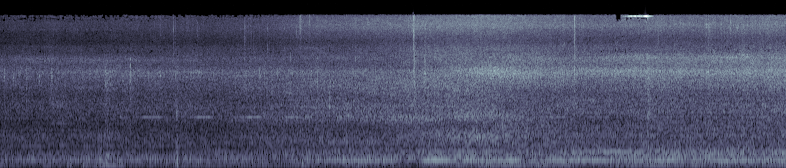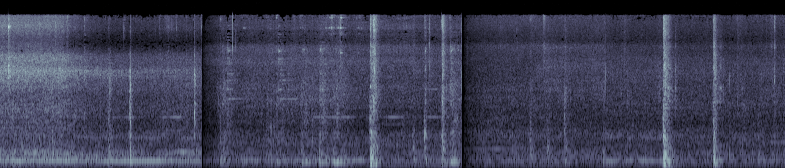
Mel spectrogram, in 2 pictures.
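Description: Motor vehicle engine running steadily, with a repeating high beep like a reversing alarm. The sound breaks off twice, and a few sharp knocks follow.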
